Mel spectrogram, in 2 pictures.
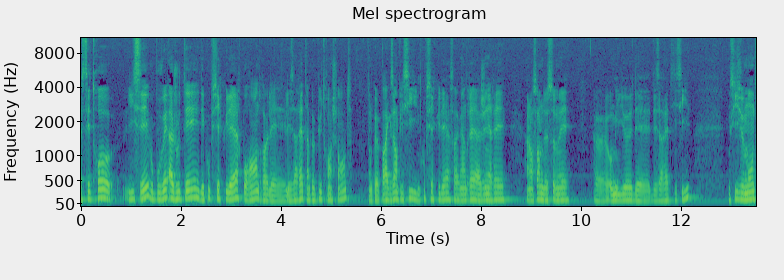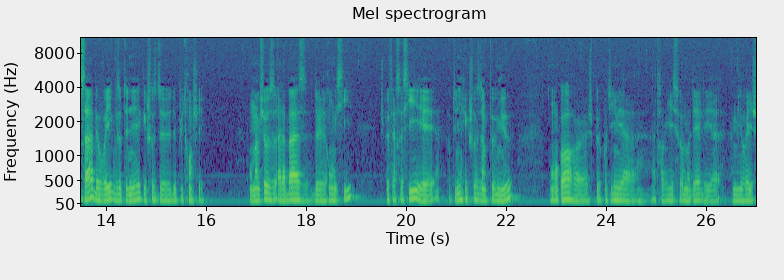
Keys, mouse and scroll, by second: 0.7 scroll down 1, 1.3 Tab, 2.3 middle click, 8.9 Tab, 10.3 ctrl+r, 18.4 Tab, 18.4 click, 20.1 Tab, 20.6 ctrl+r, 22.5 click, 22.6 Tab, 23.3 middle click, 24.6 Tab, 25.2 shift+middle click, 25.8 right click, 26.2 right click, 26.7 shift+right click.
